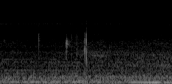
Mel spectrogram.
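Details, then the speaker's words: Six-year-old Oster convection toaster oven, turbo convection fan at low temperature, after oiling the motor with synthetic firearms lubricant: only a low, soft, even hum with a few faint clicks and no rubbing or squeal; the fan now runs quietly. "so I'm going to film over here and hit the start button everybody ready here we go oh yes nice and quiet wow I can't even hear it that is awesome"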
